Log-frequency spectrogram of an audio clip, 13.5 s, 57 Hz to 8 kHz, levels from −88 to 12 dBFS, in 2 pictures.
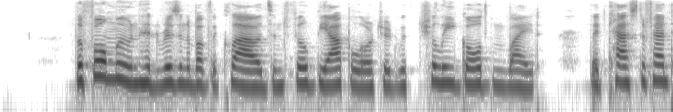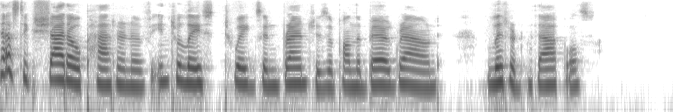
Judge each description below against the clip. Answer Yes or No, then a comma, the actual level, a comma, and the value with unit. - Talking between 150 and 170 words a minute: Yes, average, 155 wpm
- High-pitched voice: Yes, high, 195 Hz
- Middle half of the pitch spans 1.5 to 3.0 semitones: Yes, narrow, 2.5 semitones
